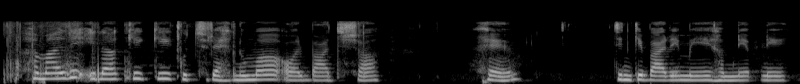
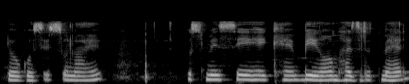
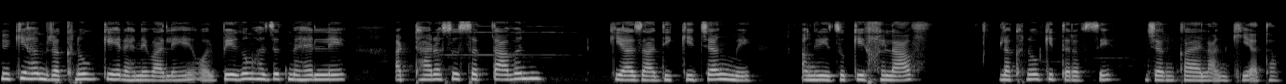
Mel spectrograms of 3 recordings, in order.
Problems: background sounds at intervals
